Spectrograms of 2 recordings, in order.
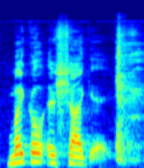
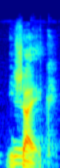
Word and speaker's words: Ishayek: The next question is Eshage. I hope I pronounced it right. Your last name? Ishayek. It's Chayek in Hebrew.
